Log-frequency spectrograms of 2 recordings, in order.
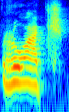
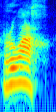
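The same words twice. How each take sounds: First: The word is read with its spelled 'ch' sound. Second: The word ends in a throaty, rasping sound. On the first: The speaker calls it wrong. "se escribe R U A C H" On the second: The speaker calls it right. "pero se pronuncia ruach"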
